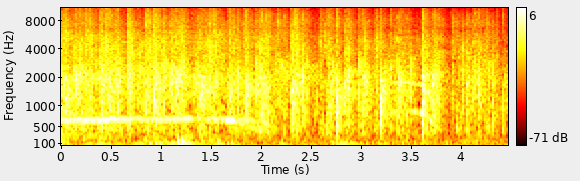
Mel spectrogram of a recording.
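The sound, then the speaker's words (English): An audience applauds Are You Serious? steadily, a dense patter of many hands clapping that stays fairly even throughout, with a faint sustained whistle-like tone in the first couple of seconds. “A big applause for Are You Serious?”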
